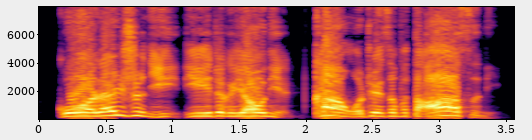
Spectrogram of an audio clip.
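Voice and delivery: loud, high, threatening; furious high-pitched threat; angry cursing. Acted. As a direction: curse the demon at full voice. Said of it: "边骂道".

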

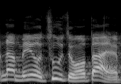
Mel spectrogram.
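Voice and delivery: hammed-up tearful pleading; mock crying plea. Teacher mimicking a friend at the door begging for vinegar, mock crying. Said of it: "哭着脸跟你说".

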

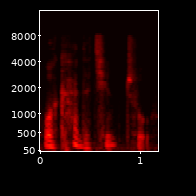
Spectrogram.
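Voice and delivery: quiet, restrained contempt; contemptuous. A narrator's reading. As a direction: say it softly with cool disdain. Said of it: "带着一种轻蔑的语气说道". (轻蔑而克制地低声说)

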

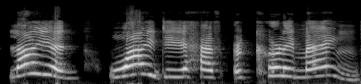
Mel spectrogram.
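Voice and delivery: lightly voiced high, loud question; curious little elephant. A narrator's reading. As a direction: call out and ask like a curious little one.

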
